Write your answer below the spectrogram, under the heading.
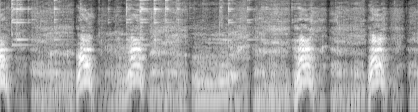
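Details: Tibetan Mastiff (Bhote Kukur) giving four angry, resonant barks in just over four seconds against steady broadband background noise.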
